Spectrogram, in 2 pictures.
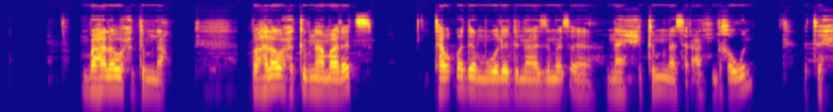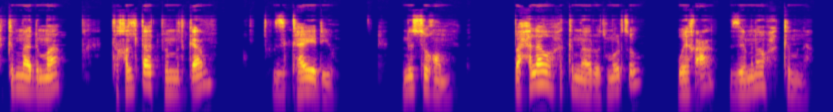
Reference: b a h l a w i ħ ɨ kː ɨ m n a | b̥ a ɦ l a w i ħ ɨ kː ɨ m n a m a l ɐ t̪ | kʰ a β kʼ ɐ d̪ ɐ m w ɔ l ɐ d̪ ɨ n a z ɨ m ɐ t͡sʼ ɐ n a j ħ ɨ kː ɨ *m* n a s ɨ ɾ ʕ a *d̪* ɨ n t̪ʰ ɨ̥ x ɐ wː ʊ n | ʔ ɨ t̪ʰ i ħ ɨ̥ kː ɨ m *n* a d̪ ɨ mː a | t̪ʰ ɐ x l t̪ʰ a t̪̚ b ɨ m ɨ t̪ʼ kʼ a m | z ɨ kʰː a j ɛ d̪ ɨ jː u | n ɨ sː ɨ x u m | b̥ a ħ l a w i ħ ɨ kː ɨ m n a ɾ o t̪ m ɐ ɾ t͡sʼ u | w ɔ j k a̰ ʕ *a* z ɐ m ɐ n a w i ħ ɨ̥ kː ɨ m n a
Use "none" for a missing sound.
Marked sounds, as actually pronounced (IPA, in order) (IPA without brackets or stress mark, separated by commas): m, t̪, n, a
